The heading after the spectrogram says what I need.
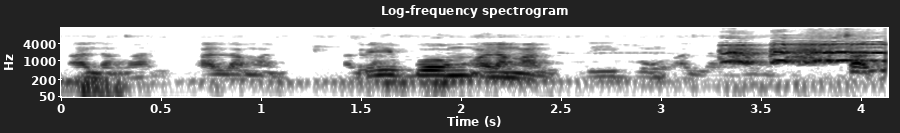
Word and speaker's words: Alangan: Paano bigkasin? Alangan.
